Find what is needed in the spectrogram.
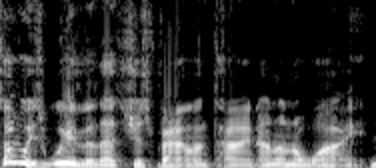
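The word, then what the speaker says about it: Valentijn: But because I always want to say Valentine over him, but it is just pronounced Valentine.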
